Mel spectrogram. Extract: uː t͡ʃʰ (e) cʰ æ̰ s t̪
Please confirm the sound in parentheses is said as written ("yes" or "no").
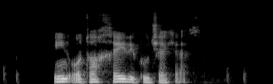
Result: no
